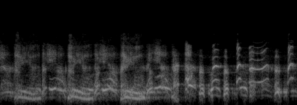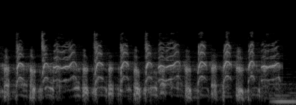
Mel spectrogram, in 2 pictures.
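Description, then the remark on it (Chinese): Evenki throat singing, the Evenki people's distinctive guttural vocal technique, in the theme song of a large dance drama. It mimics the calls of grouse and cranes on the mountains: a steady, rhythmic run of short, breathy guttural pulses. The syllables shift between low growls and higher, yelping tones, loud and continuous throughout. “那段啊啊咿啊啊的声音，其实就是鄂温克人特有的喉音发声法。他们在模仿的是山上的松鸡和仙鹤的叫声。”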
